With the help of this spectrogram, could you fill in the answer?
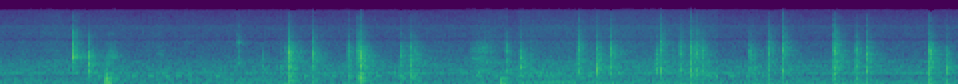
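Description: Fingernails tap hard and fast on a box, making sharp, dry clicks with a bright edge that die away almost at once. The taps come in an irregular, quick rhythm over a faint steady background hum.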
